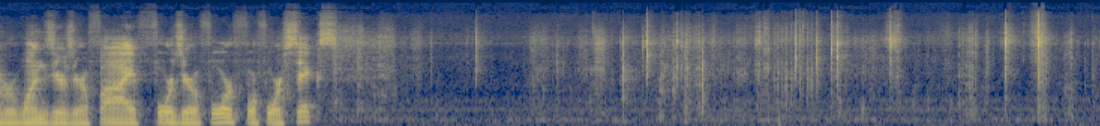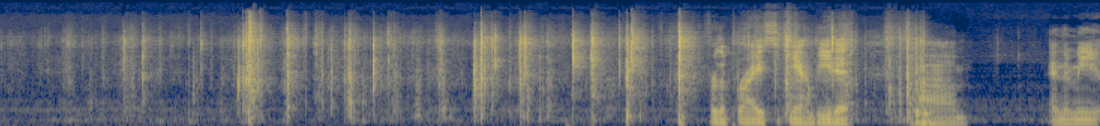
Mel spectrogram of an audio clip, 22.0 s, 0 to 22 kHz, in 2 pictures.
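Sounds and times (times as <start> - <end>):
plastic packaging crinkling and tearing: 3.4 - 20.4.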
